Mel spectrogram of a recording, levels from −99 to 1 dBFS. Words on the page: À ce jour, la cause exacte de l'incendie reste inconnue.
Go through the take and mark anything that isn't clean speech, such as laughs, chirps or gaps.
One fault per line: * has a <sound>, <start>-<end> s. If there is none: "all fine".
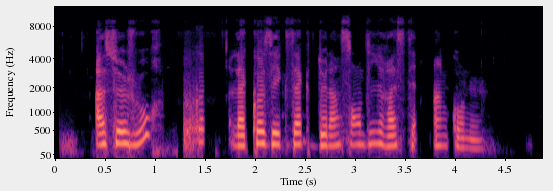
* has a laugh, 1.3-1.5 s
